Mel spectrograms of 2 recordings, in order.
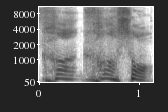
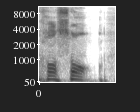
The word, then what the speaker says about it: croissant: Yeah, you like Croissant. swallow your R. Croissant. Right? That's it's a very French way to say Yes.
